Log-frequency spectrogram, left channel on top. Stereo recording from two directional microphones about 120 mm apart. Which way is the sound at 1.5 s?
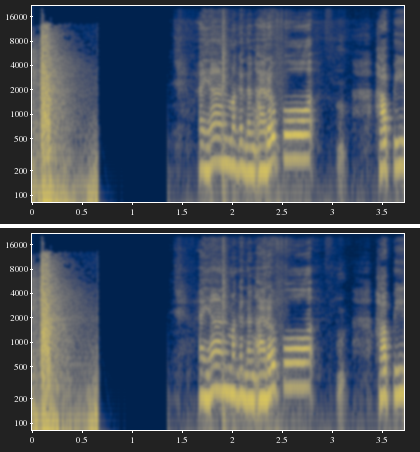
25° left (ahead or behind).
